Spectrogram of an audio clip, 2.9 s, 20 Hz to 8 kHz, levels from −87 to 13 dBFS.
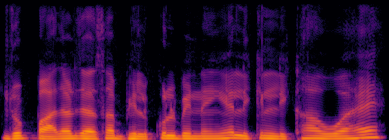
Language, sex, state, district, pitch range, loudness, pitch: Hindi, male, Jharkhand, Garhwa, 135-145 Hz, -16 LUFS, 135 Hz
